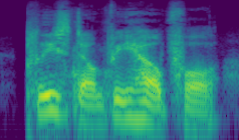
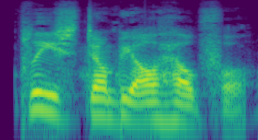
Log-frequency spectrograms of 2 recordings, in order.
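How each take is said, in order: First: Breathless gasped plea; gasping plea to his partner, close to tears. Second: Sudden loud plea; blurted out. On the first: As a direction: gasp it out through tears. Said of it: "I gasp". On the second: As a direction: blurt it out in a rush. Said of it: "I blurt out". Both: A narrator's reading.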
